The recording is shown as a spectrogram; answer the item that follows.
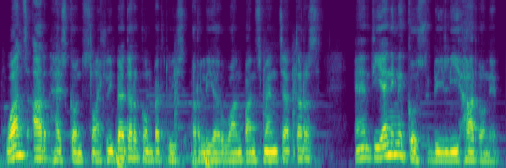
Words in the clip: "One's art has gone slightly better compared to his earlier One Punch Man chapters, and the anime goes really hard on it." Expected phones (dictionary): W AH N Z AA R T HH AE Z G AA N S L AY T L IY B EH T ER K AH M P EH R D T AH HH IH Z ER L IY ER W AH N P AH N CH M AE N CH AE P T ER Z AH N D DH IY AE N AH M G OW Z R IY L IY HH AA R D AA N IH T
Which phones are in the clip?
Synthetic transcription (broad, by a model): W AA N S AA R T HH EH S G AA N S L AY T L IY B EH T ER K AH M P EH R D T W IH S ER L IY ER W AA N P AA N S M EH N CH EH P T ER S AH N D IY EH N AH M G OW S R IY L IY HH AA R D AA N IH T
